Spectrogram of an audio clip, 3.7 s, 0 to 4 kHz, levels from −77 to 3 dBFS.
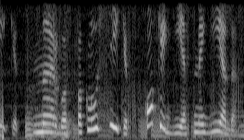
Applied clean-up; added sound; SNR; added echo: none; Insect; 15 dB; none.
